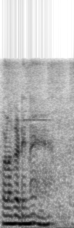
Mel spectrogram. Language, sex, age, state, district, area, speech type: Kannada, male, 45-60, Karnataka, Koppal, urban, spontaneous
